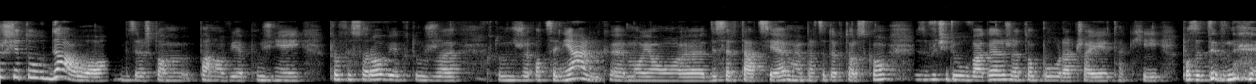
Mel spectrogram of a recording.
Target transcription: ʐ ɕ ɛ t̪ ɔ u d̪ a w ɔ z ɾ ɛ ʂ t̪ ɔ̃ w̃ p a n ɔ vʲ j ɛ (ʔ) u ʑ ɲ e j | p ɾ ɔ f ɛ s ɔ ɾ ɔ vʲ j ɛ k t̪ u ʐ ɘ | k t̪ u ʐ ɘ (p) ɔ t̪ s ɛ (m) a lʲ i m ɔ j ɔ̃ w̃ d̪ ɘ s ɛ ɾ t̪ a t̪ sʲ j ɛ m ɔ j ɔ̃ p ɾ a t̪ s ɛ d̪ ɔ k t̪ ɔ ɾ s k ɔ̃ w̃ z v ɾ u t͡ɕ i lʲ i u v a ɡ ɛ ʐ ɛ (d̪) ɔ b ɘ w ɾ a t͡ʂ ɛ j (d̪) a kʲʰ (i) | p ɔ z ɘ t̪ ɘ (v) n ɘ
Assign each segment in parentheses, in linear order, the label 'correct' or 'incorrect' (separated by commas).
incorrect, incorrect, incorrect, incorrect, incorrect, correct, correct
